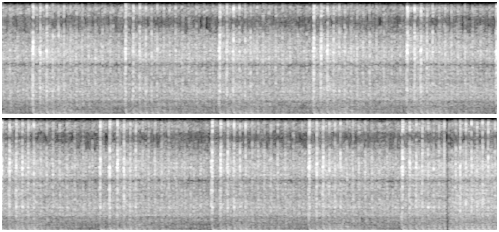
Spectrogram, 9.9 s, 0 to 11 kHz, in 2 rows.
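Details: 34-ton log splitter's small single-cylinder engine (bought as supposedly blown up) runs steady with an even, slightly rough beat, no knocking or misses, after fixing a leaking degraded hydraulic return line; running fine.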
